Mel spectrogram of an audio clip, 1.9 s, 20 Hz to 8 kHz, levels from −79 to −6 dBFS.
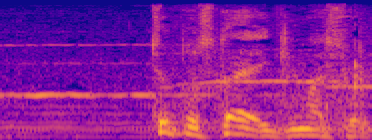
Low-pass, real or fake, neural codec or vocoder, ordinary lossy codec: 7.2 kHz; fake; vocoder, 44.1 kHz, 128 mel bands every 256 samples, BigVGAN v2; none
